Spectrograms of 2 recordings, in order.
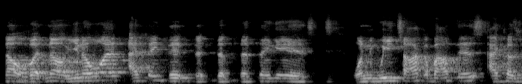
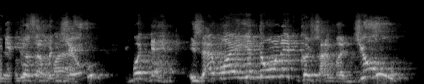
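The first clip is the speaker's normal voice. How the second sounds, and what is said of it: Exaggerated put-on Jewish accent. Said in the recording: “that's a hell of a Jewish accent ... that was super Jewish. I had to put the voice there”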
